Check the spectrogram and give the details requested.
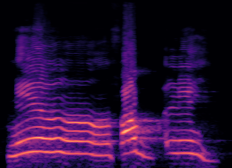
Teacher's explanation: sepanjang tepi lidah, kiri atau kanan, ditekan ke gigi gerham atas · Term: makhraj huruf dhad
